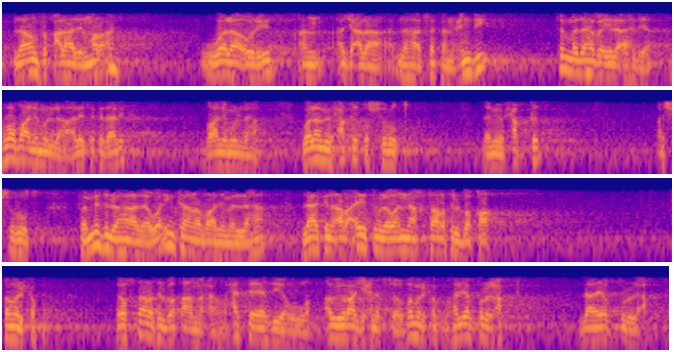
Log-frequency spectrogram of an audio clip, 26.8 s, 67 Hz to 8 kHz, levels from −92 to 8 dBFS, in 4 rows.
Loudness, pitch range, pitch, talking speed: -20 LUFS, 110-135 Hz, 125 Hz, 135 wpm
